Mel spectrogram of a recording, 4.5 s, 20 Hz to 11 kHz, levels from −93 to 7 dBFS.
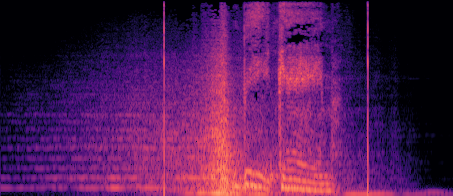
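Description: File header played as audio, at 1.64 s and again at 3.67 s: each is a sharp, loud click lasting only about 2 ms, cutting through whatever the sound is doing at that moment. The clicks mark places where separate WAV pieces were joined or streamed with their headers left in, so the few dozen header bytes were read as sample values. Because those bytes bear no relation to the waveform around them, each splice point snaps audibly.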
